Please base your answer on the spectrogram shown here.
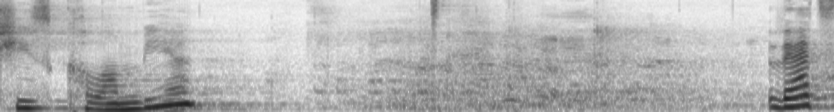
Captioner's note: audience Laughing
